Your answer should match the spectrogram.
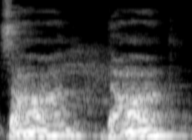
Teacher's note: तो एक चंद्र बोलते हैं तो न की ध्वनि है, नासिक के वर्ण है वो पूरी नाक से निकल जाती है, जबकि चांद दांत ये बोलते हैं तो नासिक की ध्वनि हल्की पड़ जाती है और श्वास वायु नाक और मुंह दोनों से निकल जाती है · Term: चंद्र बिंदु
